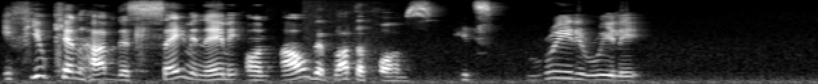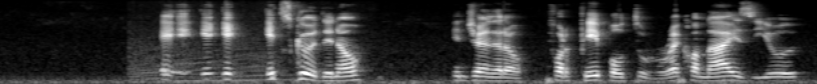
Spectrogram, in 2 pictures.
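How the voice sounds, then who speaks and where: A man with a Brazilian Portuguese accent, a game streamer chatting casually and excitedly with viewers, swearing freely. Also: a little high, measured pace, highs cut off.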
